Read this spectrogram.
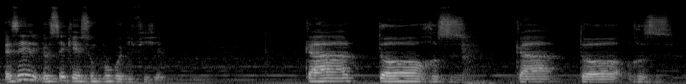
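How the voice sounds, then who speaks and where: A man with a French accent teaching a language lesson, repeating each sound slowly for the learner. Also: mid-range voice, sing-song, warm tone, reverberant, faint music behind.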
